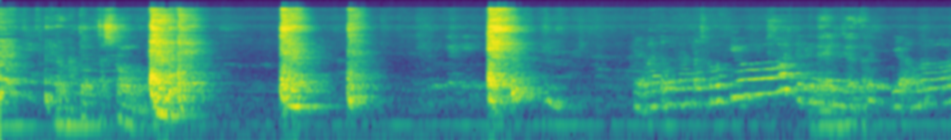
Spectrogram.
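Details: Woman with a cough that will not heal and kept her awake all night, coughing during a traditional massage. Four harsh cough bursts, then talking with faint background music. Recurring, persistent cough.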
